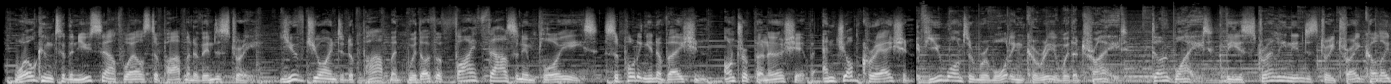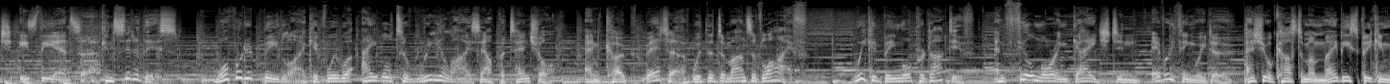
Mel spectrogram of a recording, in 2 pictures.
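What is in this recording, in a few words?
Explainer eLearning Corporate narration reads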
